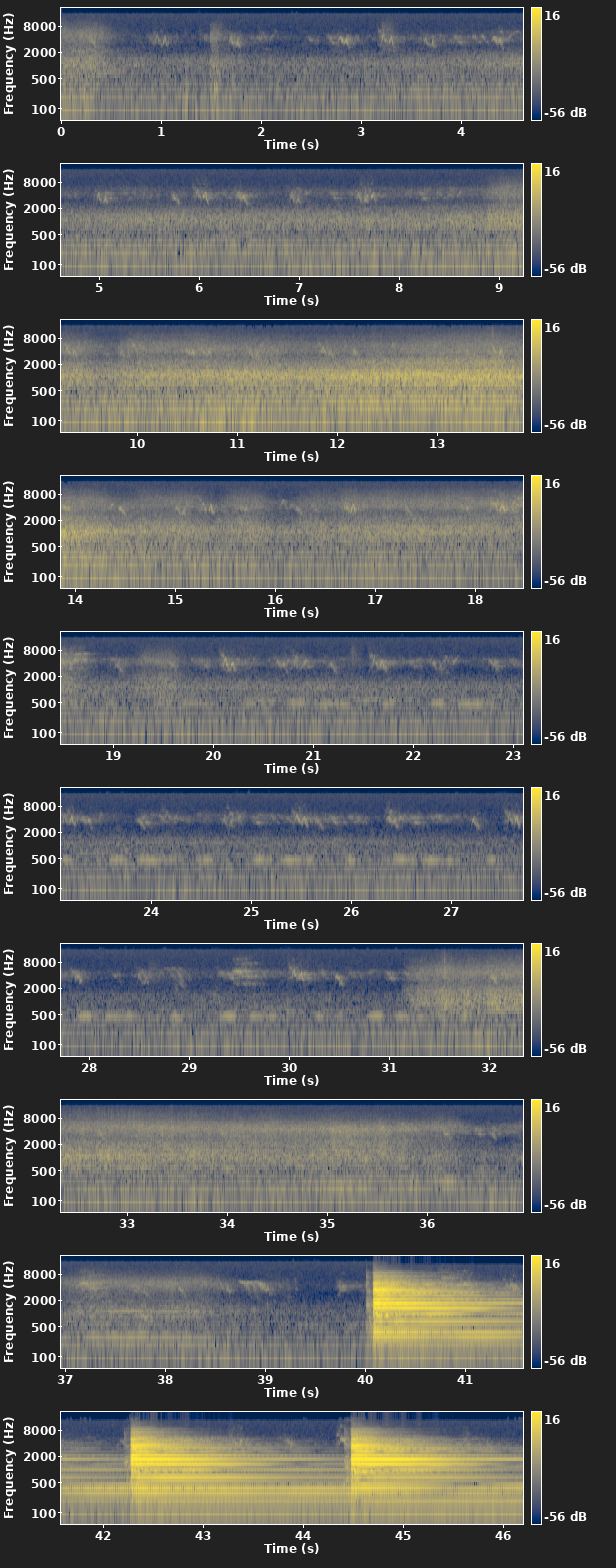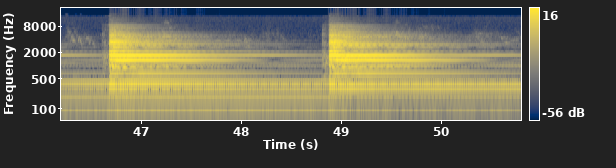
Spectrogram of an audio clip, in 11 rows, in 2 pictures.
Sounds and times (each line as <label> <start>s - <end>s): cars 3.6s - 20.2s
birds 13.4s - 50.8s
cars 31.2s - 37.4s
cars 40.0s - 50.8s
Bells 40.0s - 50.8s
